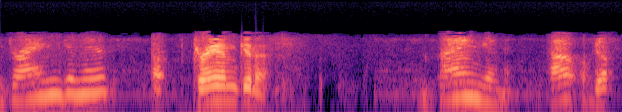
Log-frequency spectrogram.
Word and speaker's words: Dranginis: dragoness are you there yes thanks for having me on ok now how do you say your last name drained in this DRAM get us banging oh good welcome anyways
